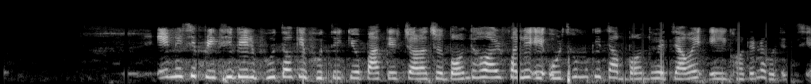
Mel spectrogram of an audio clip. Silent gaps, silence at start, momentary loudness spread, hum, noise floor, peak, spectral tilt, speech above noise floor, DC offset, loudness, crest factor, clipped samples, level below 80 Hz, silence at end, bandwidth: none; 1.3 s; 9 LU; none; -67 dBFS; -2 dBFS; -5 dB/octave; 50 dB; under 0.1%; -16 LUFS; 16 dB; under 0.1%; -54 dBFS; 0 s; 7.2 kHz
